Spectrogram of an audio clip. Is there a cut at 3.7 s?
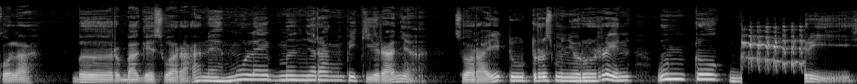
no; 0 cuts

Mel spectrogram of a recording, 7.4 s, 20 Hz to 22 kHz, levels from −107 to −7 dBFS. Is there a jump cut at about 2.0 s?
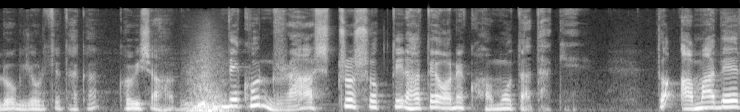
yes; 1 cut; at 2.0 s

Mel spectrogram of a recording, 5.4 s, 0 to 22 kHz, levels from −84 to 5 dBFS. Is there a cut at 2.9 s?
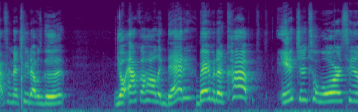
yes; 1 cut; at 2.9 s

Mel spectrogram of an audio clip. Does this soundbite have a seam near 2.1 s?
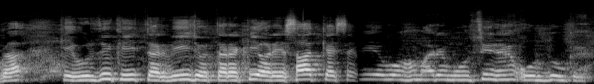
no; 1 cut; at 3.5 s

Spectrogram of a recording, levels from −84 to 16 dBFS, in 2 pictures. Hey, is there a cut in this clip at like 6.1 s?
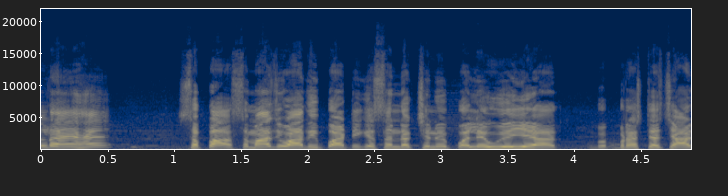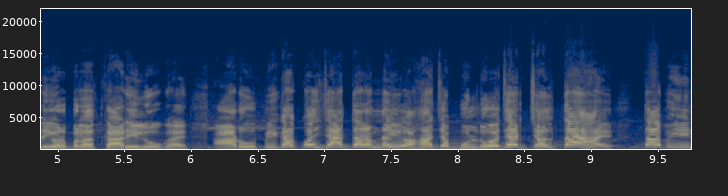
yes; 1 cut; at 6.1 s

